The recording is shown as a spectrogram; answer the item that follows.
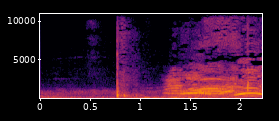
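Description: A single sharp crack of a pitched baseball at home plate about three quarters of a second in, followed by a loud swell of many voices yelling and cheering from the dugouts and stands.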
